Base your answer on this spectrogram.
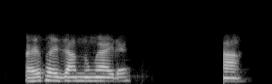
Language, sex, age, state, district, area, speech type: Manipuri, female, 60+, Manipur, Kangpokpi, urban, conversation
